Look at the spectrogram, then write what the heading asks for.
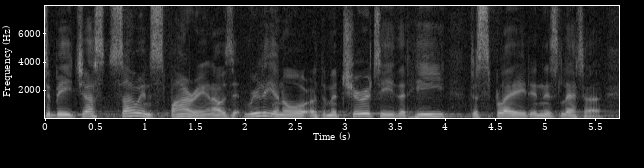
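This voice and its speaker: Lively intonation marks the speech of a man with a medium pitch and an Australian accent. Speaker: performing arts executive, commencement speaker. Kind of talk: commencement address. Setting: outdoor amphitheater with audience.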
